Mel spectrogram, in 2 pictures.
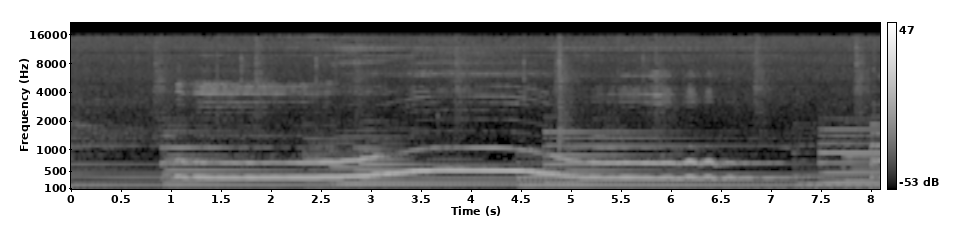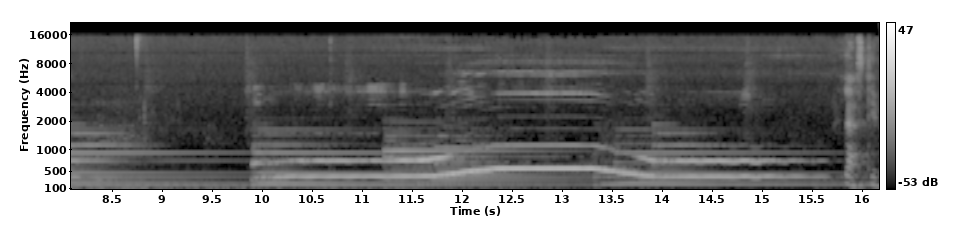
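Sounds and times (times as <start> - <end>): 
sustained singing voice sliding in smooth glissando: 1.0 - 7.8, 9.9 - 15.7.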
